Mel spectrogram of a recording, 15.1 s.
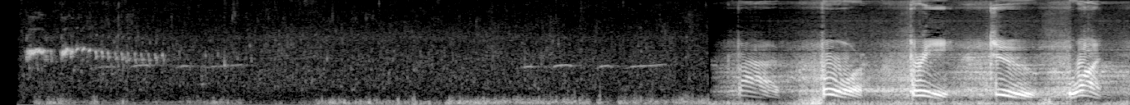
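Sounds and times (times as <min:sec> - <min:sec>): songbird chirping and trilling: 0:00.3 - 0:03.5, 0:06.8 - 0:09.2
low rumble: 0:09.4 - 0:15.0.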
